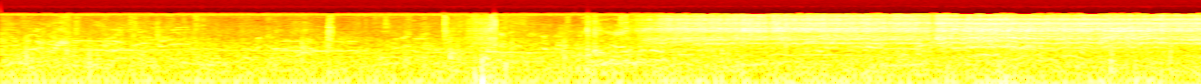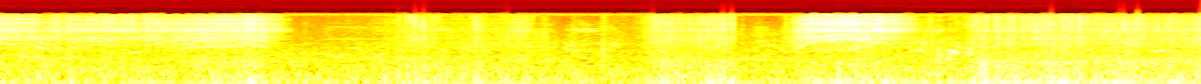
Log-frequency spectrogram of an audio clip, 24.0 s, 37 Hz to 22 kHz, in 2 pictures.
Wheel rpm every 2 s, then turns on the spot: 0, 0, 0, 50, 70, 70, 60, 30, 10, 20, 50, 30.
16-18 22-24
